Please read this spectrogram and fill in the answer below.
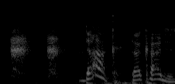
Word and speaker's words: Duck Hodges: How do you pronounce his name? Duck Hodges.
